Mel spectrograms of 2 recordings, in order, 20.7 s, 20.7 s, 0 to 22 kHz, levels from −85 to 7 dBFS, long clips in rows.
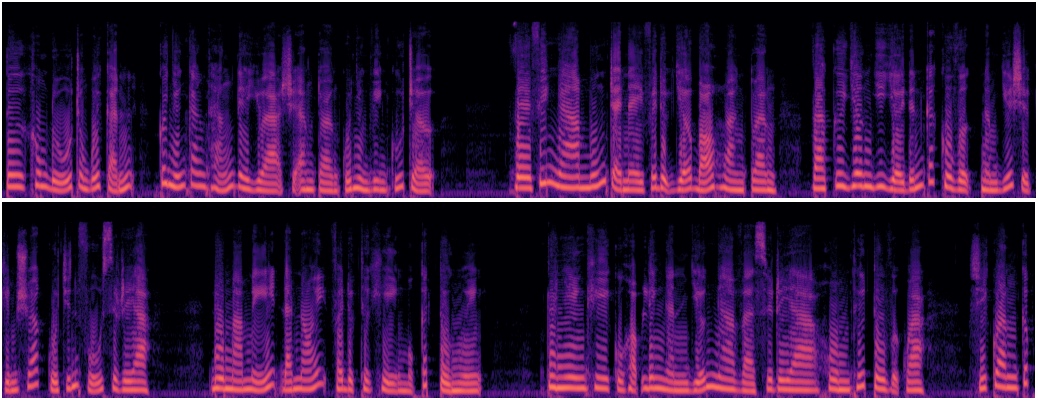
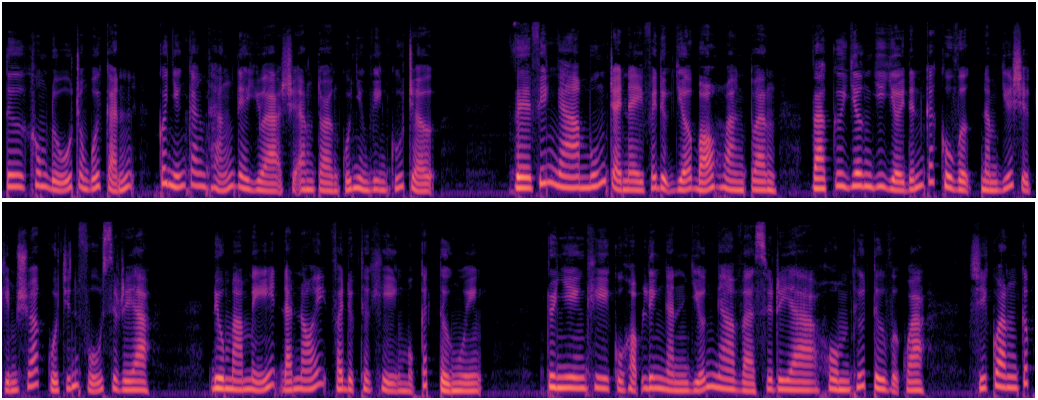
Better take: second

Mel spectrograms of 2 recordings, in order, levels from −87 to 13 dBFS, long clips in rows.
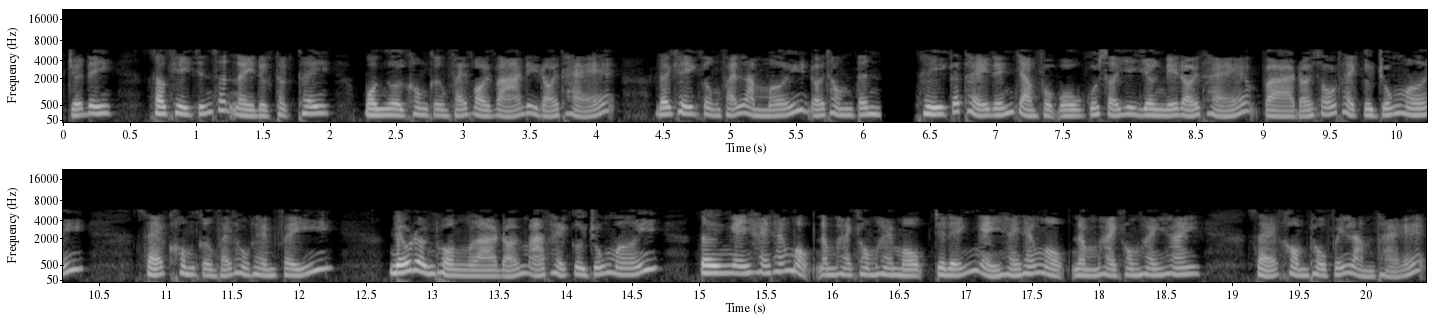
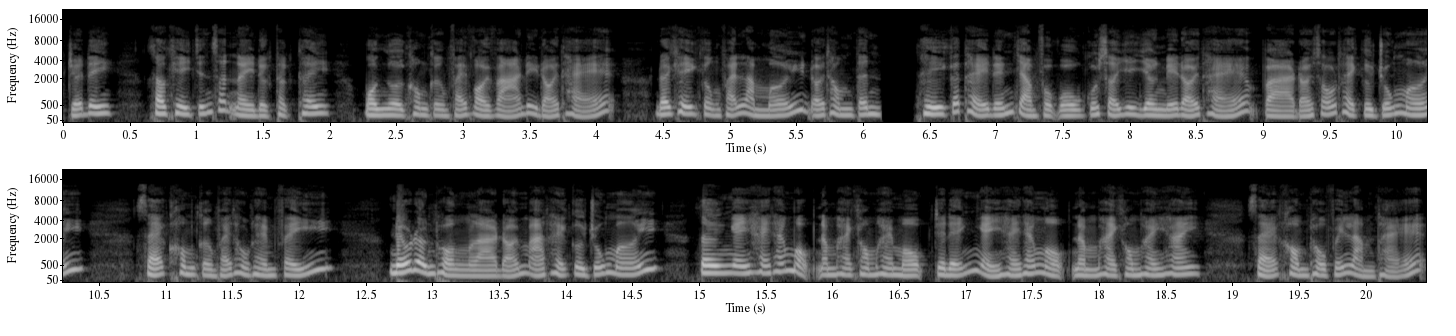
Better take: second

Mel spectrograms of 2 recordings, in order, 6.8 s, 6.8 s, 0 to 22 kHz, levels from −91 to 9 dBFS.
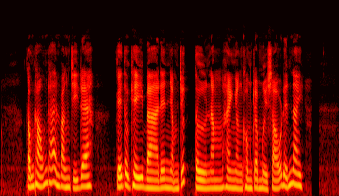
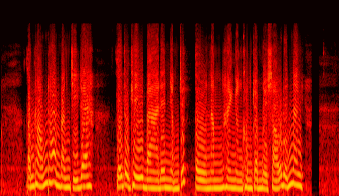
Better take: first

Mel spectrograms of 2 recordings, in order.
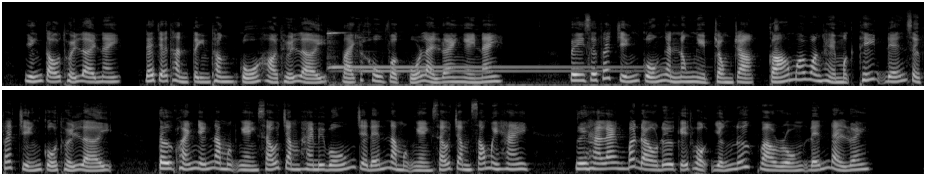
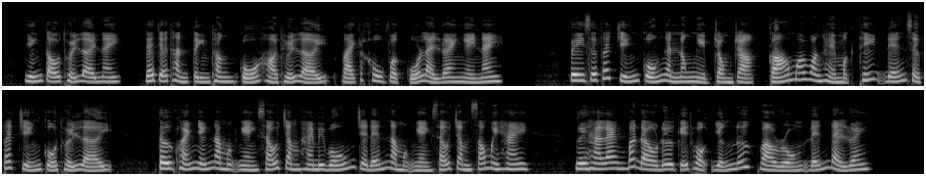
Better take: second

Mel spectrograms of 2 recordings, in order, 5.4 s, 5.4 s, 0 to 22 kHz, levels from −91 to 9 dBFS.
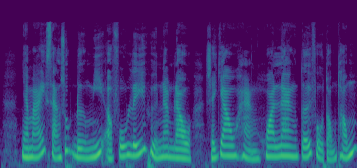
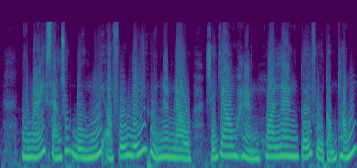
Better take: first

